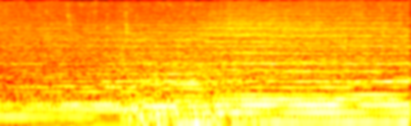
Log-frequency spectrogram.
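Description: Steady rain falls evenly in the video game Tales of Xillia, a constant hiss of drops on surfaces over a low background hum, with no voices.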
